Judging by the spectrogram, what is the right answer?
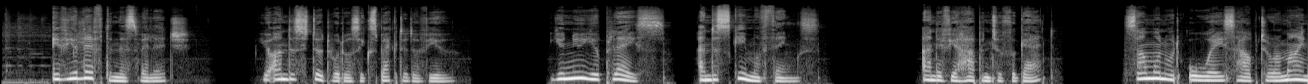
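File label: German, Accented English; GoLocalise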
